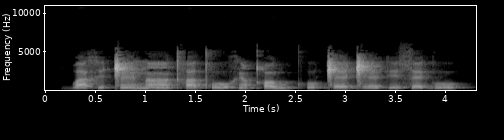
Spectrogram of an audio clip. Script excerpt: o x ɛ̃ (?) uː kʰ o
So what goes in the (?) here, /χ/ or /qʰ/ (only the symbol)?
qʰ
